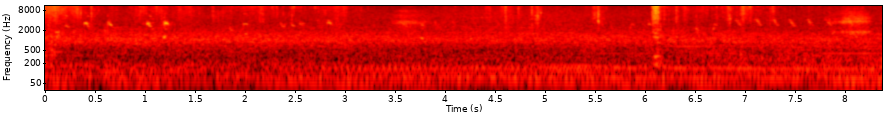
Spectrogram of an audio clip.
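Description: Hen and her 70-day-old chicks cluck softly and steadily while foraging for bugs outdoors, a continuous low murmur of fowl calls with a few sharper chirps, no talking.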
